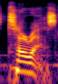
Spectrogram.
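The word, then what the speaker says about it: tarrasque: word that's right that's that's how it's pronounced it's terask okay cool yeah I've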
